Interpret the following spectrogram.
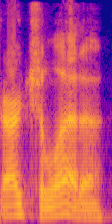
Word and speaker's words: Archuleta: And I know how to pronounce this. David Archuleta, singer finalist in the American Idol, don't you know?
